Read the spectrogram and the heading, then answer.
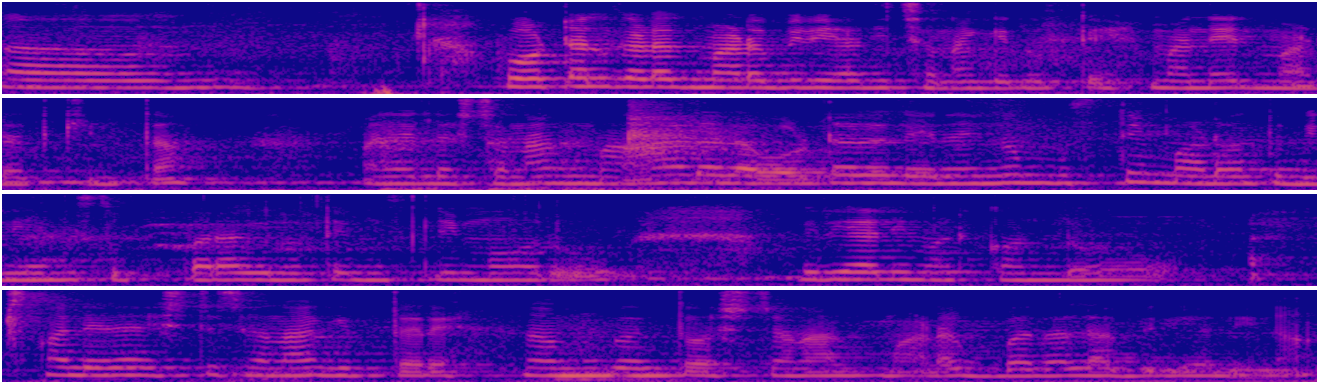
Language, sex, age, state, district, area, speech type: Kannada, female, 18-30, Karnataka, Hassan, rural, spontaneous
